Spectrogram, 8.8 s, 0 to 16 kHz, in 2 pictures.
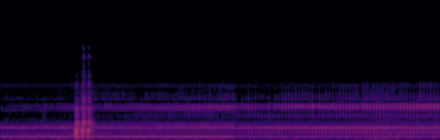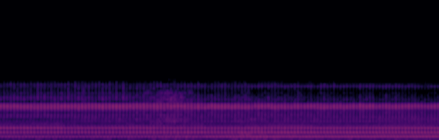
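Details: Button click, then continuous motor whine as an automatic upper-arm blood pressure cuff inflates in a home user's review; the reading was 154/94, which the user calls high.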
